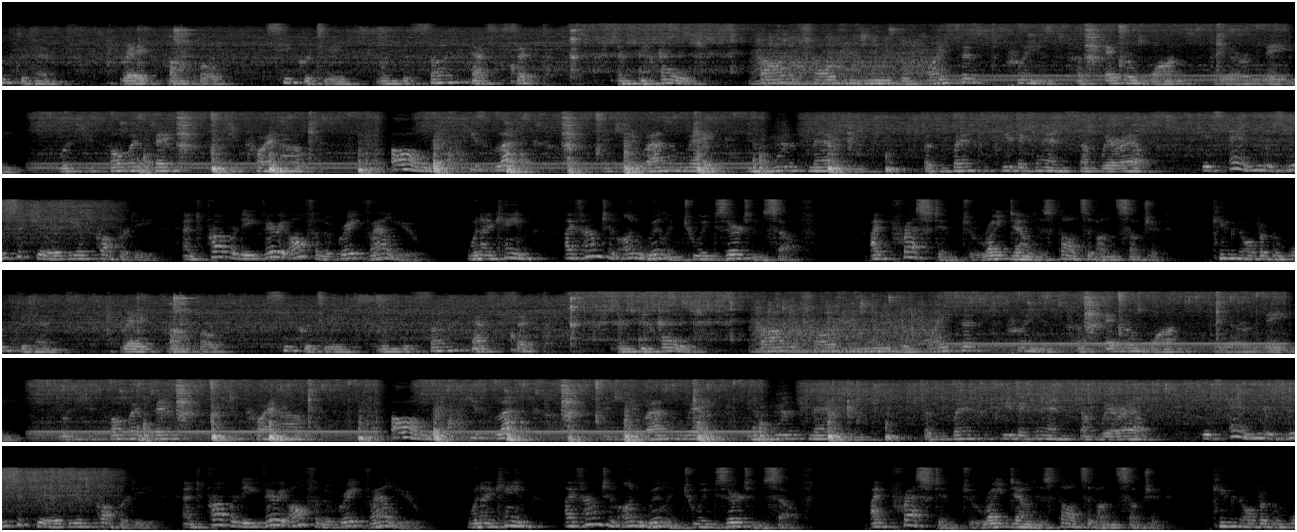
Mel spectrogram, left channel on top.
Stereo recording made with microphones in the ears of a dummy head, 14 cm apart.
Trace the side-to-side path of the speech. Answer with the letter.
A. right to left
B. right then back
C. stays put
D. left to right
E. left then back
C.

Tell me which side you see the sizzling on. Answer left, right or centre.
right.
